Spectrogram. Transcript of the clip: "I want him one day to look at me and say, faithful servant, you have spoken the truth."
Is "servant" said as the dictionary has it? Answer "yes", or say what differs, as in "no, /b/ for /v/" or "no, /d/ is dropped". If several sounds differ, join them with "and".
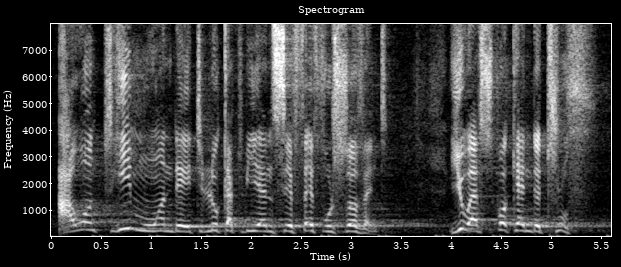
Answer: yes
